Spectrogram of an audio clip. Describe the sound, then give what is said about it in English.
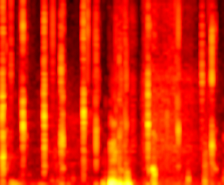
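Someone chewing food, with a series of irregular, crisp wet mouth clicks and smacks, broken midway by a short low voiced murmur. “You're chewing.”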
